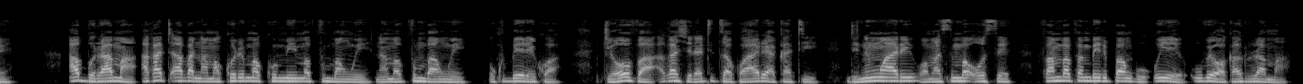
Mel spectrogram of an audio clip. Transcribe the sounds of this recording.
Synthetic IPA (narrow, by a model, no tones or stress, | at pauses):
abʱuɾamaʔakatiaʋanamako̞ɾe̞makumimap͡fumbamwe̞namap͡fumbamwe̞ | okuɓe̞ɾe̞ːkwa | d͡ʒe̞ɦo̞vʱaʔakaʐiɾat̬id͡zakwaːɾiakaːti | ndinemwaɾiwamasimbao̞ːse̞ | fambapambe̞ɾipaŋɡuʔuje̞uʋe̞ɦwakaruraːma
